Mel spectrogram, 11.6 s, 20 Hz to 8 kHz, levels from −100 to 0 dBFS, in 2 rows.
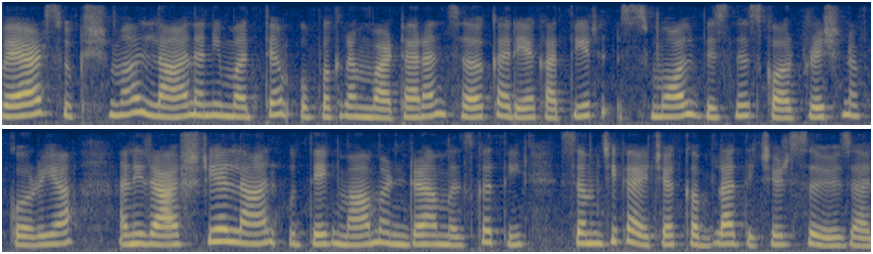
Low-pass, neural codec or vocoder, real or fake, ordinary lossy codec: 7.2 kHz; codec, 16 kHz, 4.8 kbps, FACodec; fake; none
